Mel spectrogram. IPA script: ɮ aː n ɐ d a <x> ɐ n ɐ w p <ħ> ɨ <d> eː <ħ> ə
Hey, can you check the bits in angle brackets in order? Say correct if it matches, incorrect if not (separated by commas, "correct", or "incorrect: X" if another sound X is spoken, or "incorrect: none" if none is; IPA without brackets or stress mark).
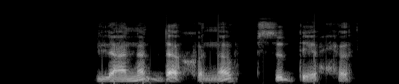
correct, incorrect: s, correct, correct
